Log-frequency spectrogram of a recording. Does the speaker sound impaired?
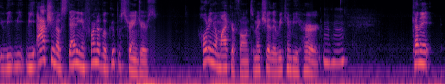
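No.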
